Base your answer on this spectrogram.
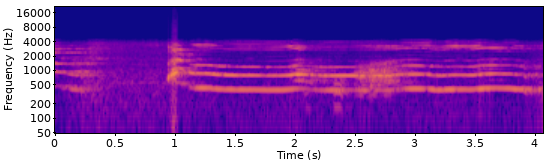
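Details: Siberian Husky puppy Tundra, female, crying when called a crybaby by her owner; a sustained, slightly wavering howl holding a steady pitch for about three seconds after a sharp knock, with faint talk behind.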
